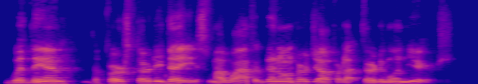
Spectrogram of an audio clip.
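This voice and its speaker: In a Southern US accent, a man speaks at a moderate pace with a bright, sharp tone. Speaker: retired construction worker. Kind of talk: testimony. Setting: video call.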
